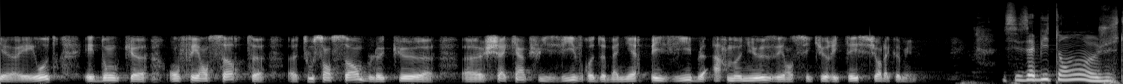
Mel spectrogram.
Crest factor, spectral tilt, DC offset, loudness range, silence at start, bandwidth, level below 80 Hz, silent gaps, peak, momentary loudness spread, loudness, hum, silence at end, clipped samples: 16 dB; -5.5 dB/octave; under 0.1%; 2 LU; 0 s; 14 kHz; -54 dBFS; none; -4 dBFS; 9 LU; -19 LUFS; none; 0.05 s; under 0.1%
